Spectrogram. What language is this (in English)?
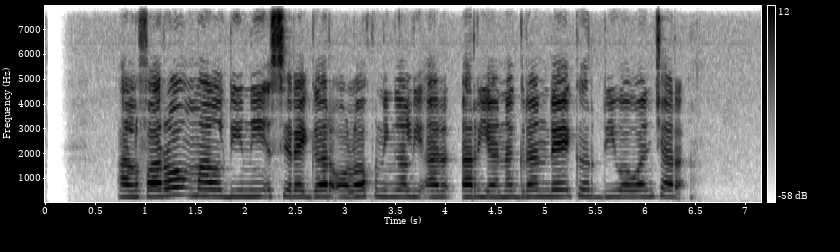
Sundanese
